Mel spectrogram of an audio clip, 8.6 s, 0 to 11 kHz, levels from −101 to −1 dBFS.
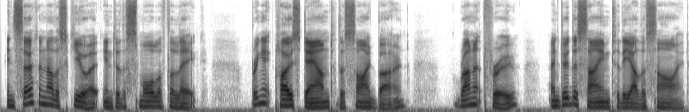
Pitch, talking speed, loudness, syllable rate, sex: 110 Hz, 195 wpm, -20 LUFS, 5.1 syllables/s, male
